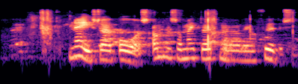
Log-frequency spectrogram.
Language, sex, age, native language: Icelandic, male, 12, Icelandic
